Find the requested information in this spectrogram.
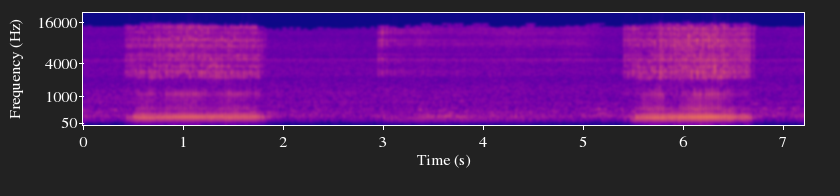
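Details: A sleeping Labrador dog snoring with loud, rattling snores about every five seconds and a softer breath between them; snoring.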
